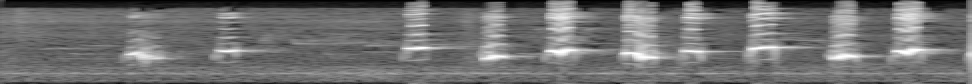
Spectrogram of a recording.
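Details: Sooty-headed bulbul fighting song used to provoke a reply, long rolling phrases: short bright whistled notes near one pitch, falling and rising slightly, repeated about every quarter second in quick bursts, with a steady low hum underneath.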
